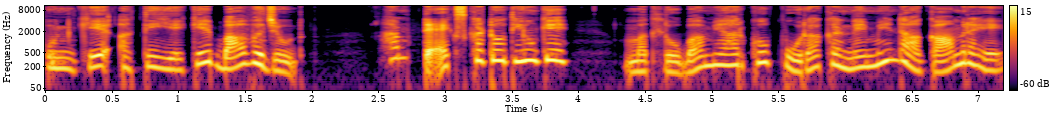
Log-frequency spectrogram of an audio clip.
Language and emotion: Urdu, sad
